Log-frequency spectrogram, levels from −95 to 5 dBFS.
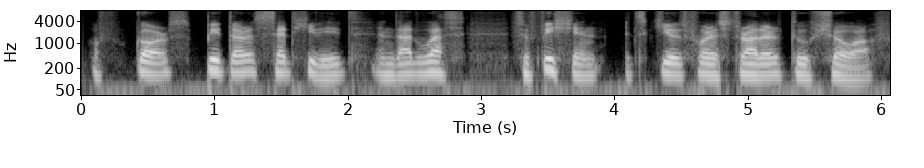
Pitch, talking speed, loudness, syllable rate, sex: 135 Hz, 160 wpm, -19 LUFS, 4.4 syllables/s, male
